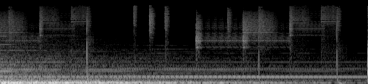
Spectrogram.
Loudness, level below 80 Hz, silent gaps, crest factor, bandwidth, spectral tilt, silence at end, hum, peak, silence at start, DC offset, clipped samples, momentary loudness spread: -23 LUFS; -22 dBFS; none; 18 dB; 16 kHz; -6.5 dB/octave; 0 s; none; -2 dBFS; 0 s; under 0.1%; under 0.1%; 16 LU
